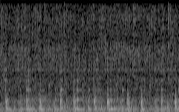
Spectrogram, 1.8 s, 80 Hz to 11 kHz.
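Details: Restored Wilesco D32 twin-cylinder model steam engine with new control panel: light, crisp exhaust beats about six per second, even with no rattle or knock; normal smooth running.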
